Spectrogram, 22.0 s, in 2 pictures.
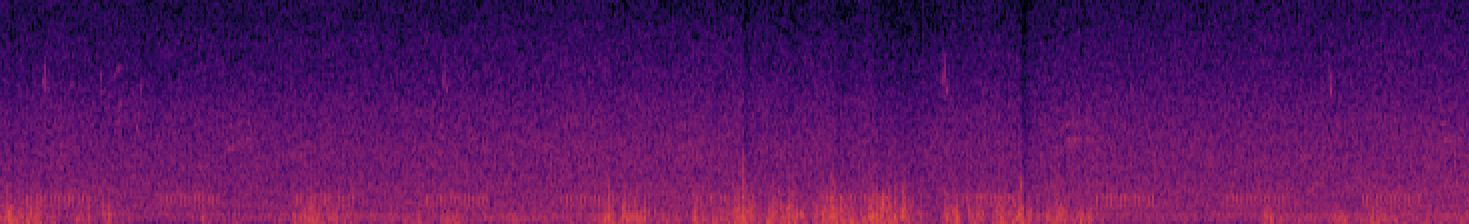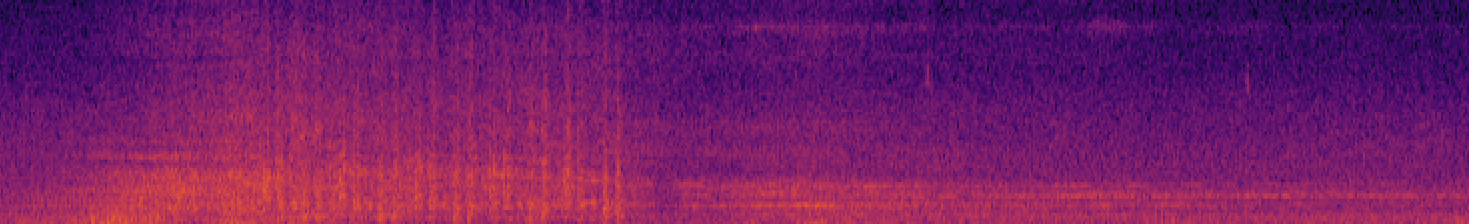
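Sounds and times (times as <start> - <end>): train wheels clattering over rail joints: 11.9 - 16.0.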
